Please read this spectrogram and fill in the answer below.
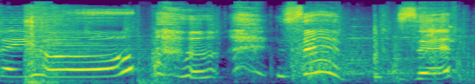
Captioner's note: Pipp chuckles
